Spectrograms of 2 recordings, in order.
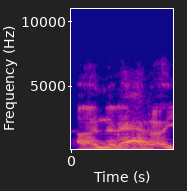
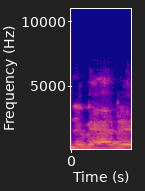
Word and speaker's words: Nevada: And then also Nevada. You said Nevada and not Nevada.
